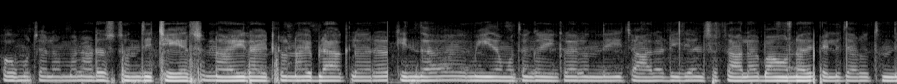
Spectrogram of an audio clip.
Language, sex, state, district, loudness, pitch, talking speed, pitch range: Telugu, female, Telangana, Karimnagar, -15 LUFS, 180 Hz, 140 wpm, 175-180 Hz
